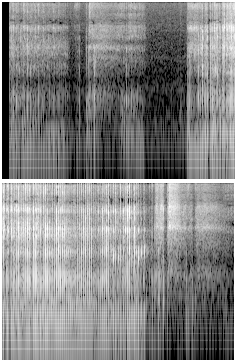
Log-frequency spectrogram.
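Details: One loud, long, rattling snore lasting over two seconds, between short rough breaths and quieter breathing: snoring.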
